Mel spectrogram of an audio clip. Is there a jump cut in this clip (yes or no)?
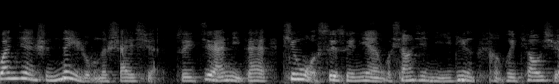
yes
